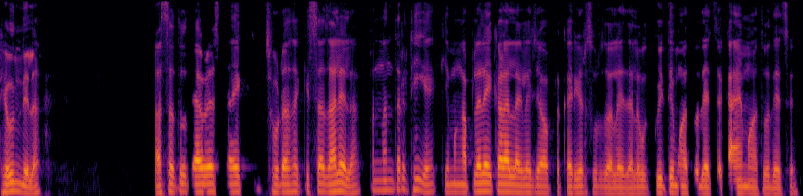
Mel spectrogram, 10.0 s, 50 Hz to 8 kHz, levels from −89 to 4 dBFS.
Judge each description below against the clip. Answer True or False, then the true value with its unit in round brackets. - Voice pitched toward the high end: False (115 Hz)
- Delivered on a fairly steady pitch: False (3.2 semitones)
